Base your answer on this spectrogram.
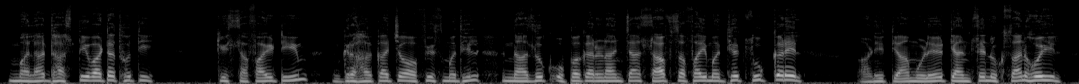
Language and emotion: Marathi, fearful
